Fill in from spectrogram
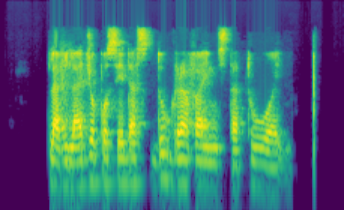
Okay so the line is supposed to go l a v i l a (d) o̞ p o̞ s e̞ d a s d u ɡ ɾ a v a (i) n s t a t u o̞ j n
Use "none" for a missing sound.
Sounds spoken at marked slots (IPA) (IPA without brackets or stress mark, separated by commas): d͡ʒ, j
